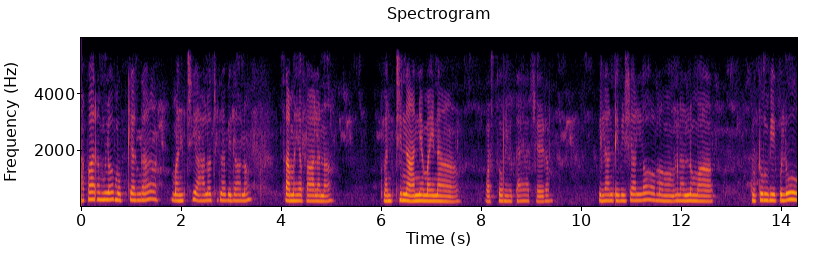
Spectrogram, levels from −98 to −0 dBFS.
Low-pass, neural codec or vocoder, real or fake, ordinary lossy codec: 5.4 kHz; codec, 16 kHz, 8 kbps, FunCodec, trained on LibriTTS, 25 frames a second; fake; none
